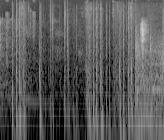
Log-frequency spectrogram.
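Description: Horse hooves clip-clop in the video game Black Desert Online, a quick, uneven run of sharp hoof strikes at a faint level, with a brief brighter whinny-like touch near the end.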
